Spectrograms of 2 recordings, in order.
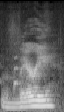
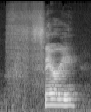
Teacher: The v is just a voiced version of the f sound. So my upper teeth and my lower lip connect vv to restrict the air to make that continuing fricative sound.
